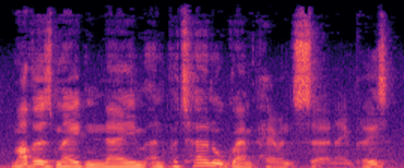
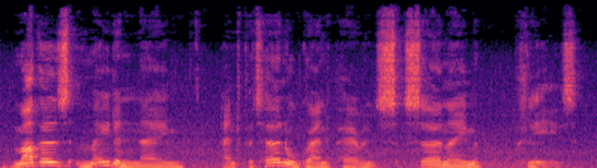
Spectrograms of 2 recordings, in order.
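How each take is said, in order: First: Operator's routine security question; brisk official request. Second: Slow, measured official question, dropping on "please"; deliberate repeat. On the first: Phone operator checking Derek's identity, brisk and official. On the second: Phone operator to confused Derek, slow and insistent. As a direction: repeat it slowly, word by word. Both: A narrator's reading.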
